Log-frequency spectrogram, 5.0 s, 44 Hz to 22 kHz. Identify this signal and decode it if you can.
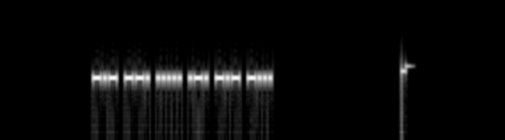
Morse code, heard as a keyed tone, about 41 wpm, 700 Hz. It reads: KG5RKB
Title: USA Call Signs - 6 Characters - 2x Character Spacing - 45wpm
